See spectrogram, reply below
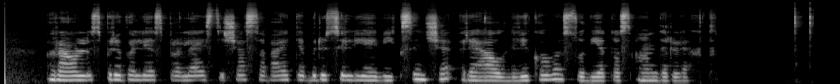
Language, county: Lithuanian, Utena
